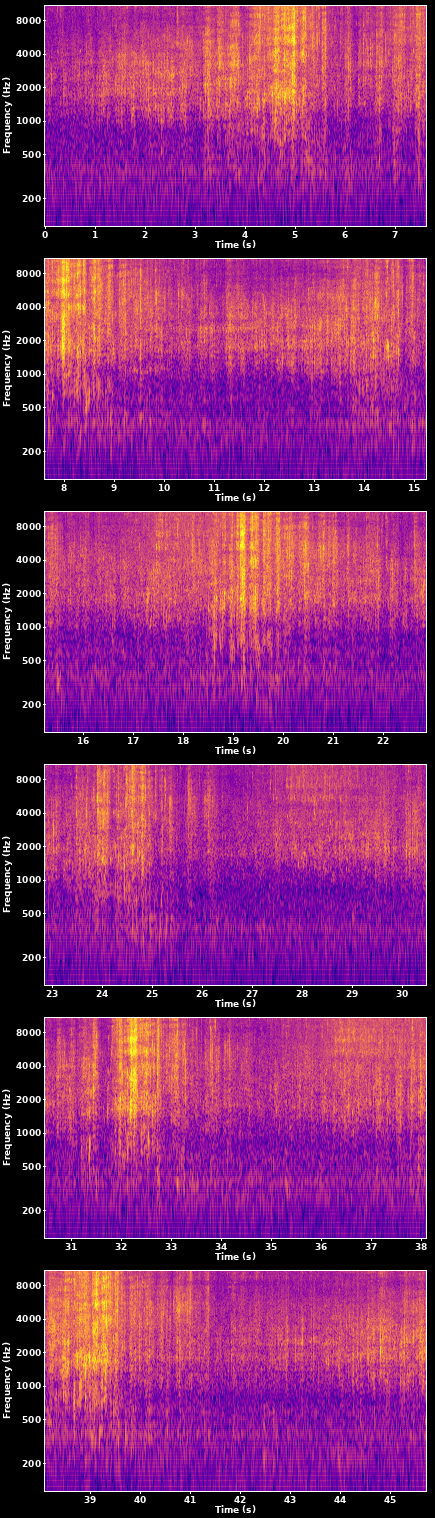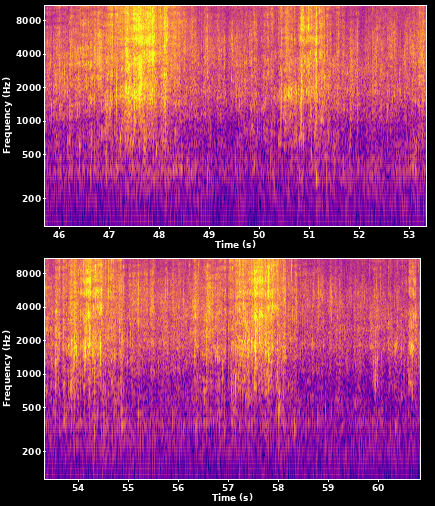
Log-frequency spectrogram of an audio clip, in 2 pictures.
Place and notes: Amble Pier, Morpeth, UK - pattering waves ... up ..? and back ..?
Amble Pier ... pattering waves ... a structure under the pier separates a lagoon from the main stream of water ... incoming waves produce this skipping effect by lapping the metal stancheons ... two fishing boats disrupt the pattern ... then it returns ... recorded using a parabolic reflector ... just fascinated by this ...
